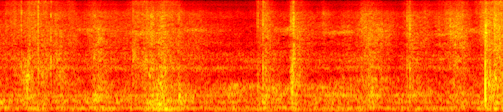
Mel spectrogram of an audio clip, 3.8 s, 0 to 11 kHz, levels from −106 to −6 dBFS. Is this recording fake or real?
fake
